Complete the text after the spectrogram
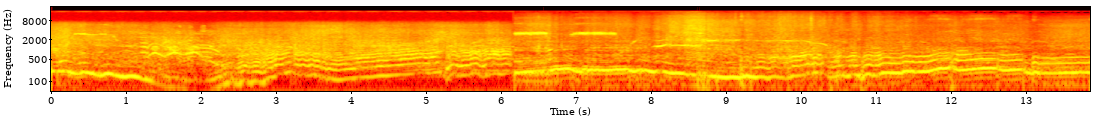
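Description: A rally car engine roars and revs hard, rising and falling in pitch as it passes.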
